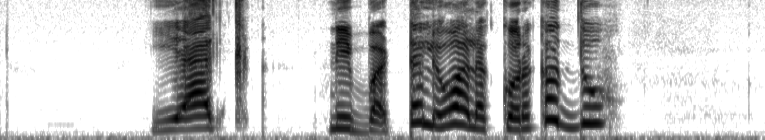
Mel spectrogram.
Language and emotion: Telugu, disgusted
